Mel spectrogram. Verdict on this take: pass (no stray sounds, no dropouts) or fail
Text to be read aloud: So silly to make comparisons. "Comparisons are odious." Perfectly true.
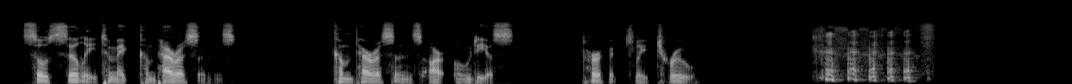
fail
